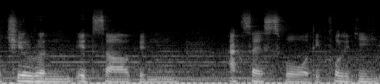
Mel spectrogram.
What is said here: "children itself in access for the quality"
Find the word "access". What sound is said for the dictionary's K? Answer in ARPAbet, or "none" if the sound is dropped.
K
